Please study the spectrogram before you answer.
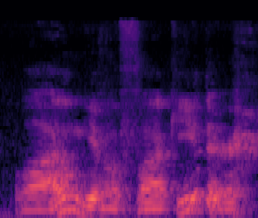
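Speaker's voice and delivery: usual speaking voice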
